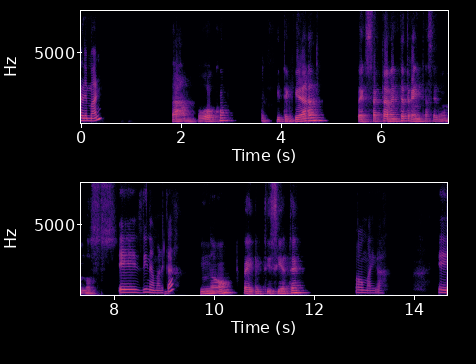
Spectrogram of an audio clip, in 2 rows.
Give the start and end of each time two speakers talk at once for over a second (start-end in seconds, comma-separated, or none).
none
